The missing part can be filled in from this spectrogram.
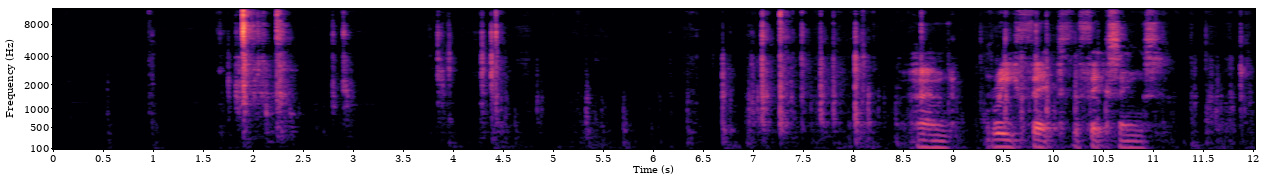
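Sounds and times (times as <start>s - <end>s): knocks and scrapes of handling: 3.7s - 12.0s.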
